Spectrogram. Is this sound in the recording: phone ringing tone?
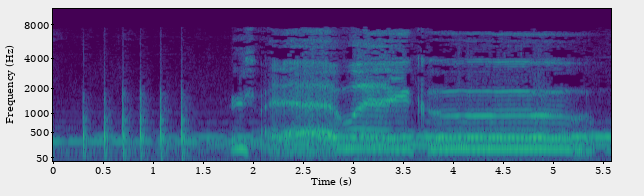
no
